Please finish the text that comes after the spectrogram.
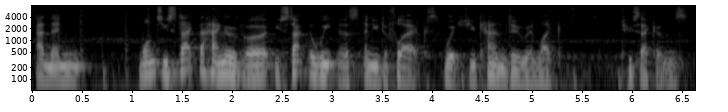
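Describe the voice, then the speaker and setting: Low-voiced man streaming a game. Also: normal speed, a little mellow, slight background noise. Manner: rambling, repeats words and restarts often. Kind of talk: casual live gaming commentary.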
